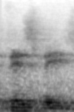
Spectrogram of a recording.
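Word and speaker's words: viseme: I think you pronounce it VISME, V-I-S-E-M-E, which basically covers every shape of the mouth will make based on saying something.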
